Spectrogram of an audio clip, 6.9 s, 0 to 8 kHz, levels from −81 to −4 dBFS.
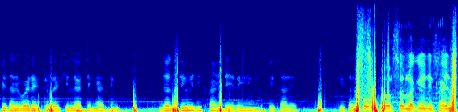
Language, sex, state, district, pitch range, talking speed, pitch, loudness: Hindi, male, Madhya Pradesh, Umaria, 115-120 Hz, 120 wpm, 115 Hz, -22 LUFS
